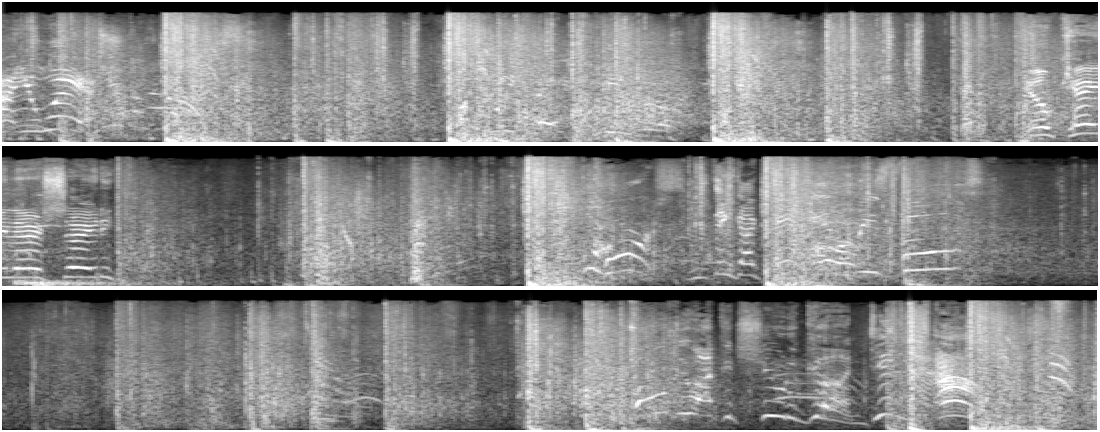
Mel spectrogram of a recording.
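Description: Rifle shots ring out loudly, one after another.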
